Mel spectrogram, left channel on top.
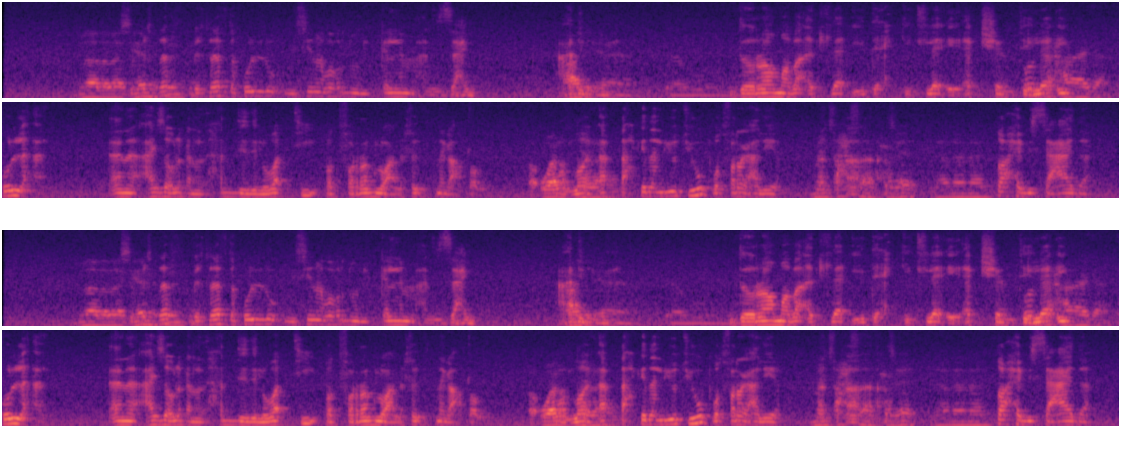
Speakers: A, in the centre; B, on the right.
A: لا لا لا
B: بس
A: جامد
B: بخلاف
A: بيومي فؤاد
B: بخلاف ده كله نسينا برضو نتكلم عن الزعيم عادل
A: عادل
B: إمام
A: امام يا ابو
B: دراما بقى تلاقي ضحك تلاقي اكشن تلاقي
A: كل حاجه
B: كل حاجة انا عايز اقول لك انا لحد دلوقتي بتفرج له على فرقة ناجي عطا الله
A: وانا
B: والله
A: يا لهوي
B: افتح كده اليوتيوب واتفرج عليها
A: من
B: أتف...
A: احسن
B: أ-
A: الحاجات لا لا لا
B: صاحب السعادة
